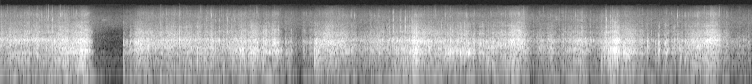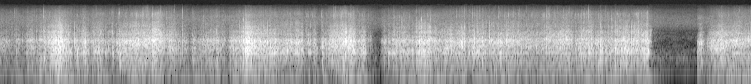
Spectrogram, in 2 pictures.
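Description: Fingertips and short nails of both hands scratch a black foam windscreen on a large microphone, producing a dense, continuous scratchy rustle with a midrange emphasis. The scratching comes in uneven waves of loudness, broken by brief full pauses near the start and near the end.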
